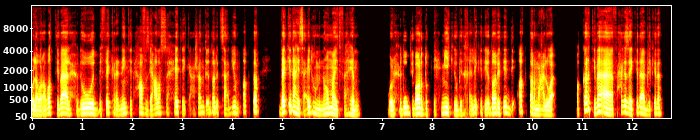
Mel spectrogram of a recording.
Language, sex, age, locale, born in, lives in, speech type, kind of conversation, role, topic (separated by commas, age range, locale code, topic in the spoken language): Arabic, male, 20-24, ar-EG, Egypt, Egypt, read, expert-assistant, expert, إزاي أقدر أوازن بين مساعدة الناس وحماية صحتي النفسية في مجال الخدمة الاجتماعية؟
